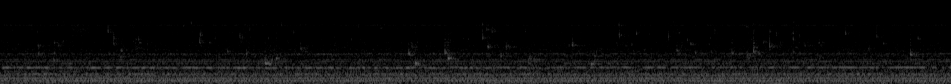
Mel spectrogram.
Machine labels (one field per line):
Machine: pump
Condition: normal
